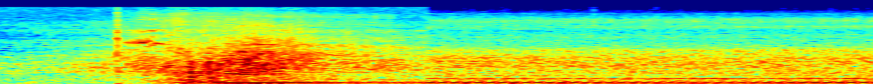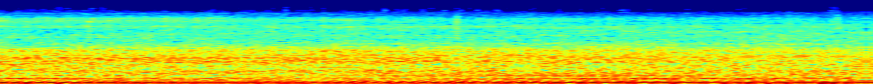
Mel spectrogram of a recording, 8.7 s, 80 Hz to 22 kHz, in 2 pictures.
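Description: Mercedes-AMG C63 Estate's twin-turbo V8 passing close about a second in, its note dropping as it goes by. It then settles into a steady engine drone at constant revs, which cuts off abruptly at the end.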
